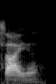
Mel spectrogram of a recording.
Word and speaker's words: Sia: so what about you Sia I keep I don't know if I'm saying your name right like tell me if I'm saying that right because like you're good it's pronounced sire all right so when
